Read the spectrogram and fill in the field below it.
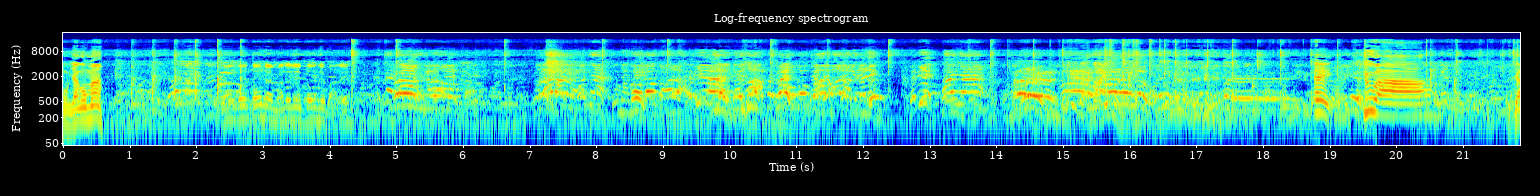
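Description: A crowd of men shout and cheer loudly outdoors.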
